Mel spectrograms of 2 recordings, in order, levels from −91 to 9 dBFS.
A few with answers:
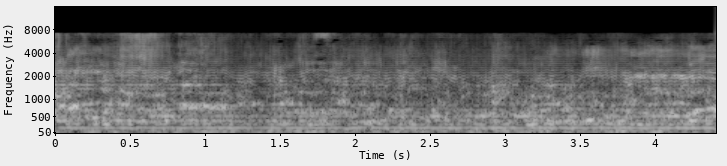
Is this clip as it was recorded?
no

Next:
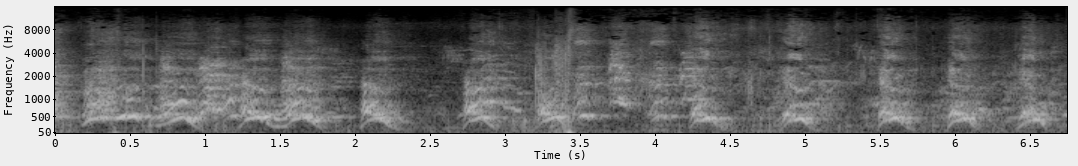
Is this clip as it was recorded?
yes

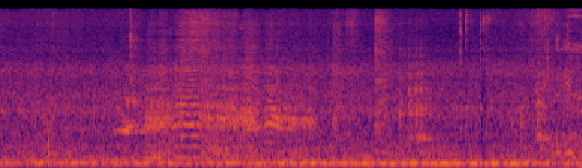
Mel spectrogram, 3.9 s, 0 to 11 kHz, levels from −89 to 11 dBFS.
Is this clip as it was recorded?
yes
